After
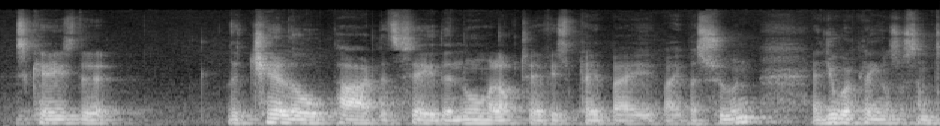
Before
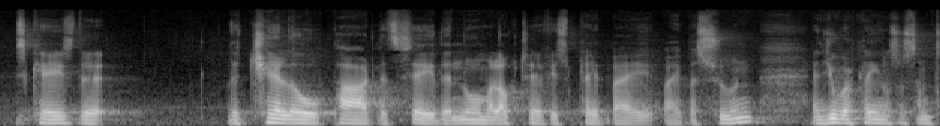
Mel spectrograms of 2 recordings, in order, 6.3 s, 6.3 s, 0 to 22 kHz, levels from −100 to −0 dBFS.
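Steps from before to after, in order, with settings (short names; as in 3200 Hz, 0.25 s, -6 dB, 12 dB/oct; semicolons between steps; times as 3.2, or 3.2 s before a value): in parallel at -1 dB: compressor, threshold -31 dBFS, peak gain reduction 16 dB; on the sum: shoebox room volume 150 m³, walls furnished, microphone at 0.95 m; gain +3.5 dB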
